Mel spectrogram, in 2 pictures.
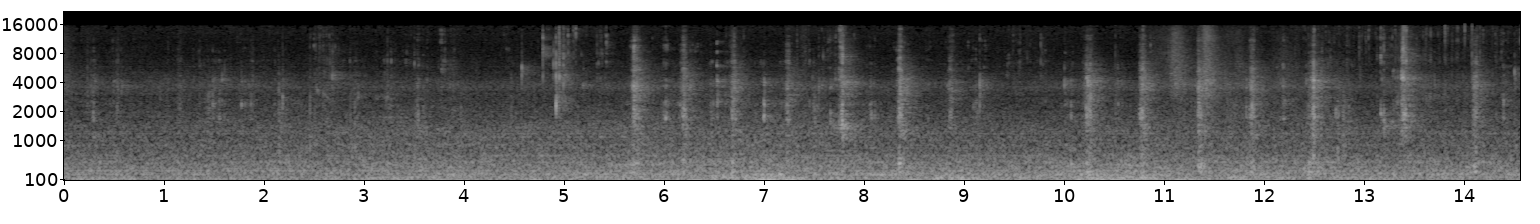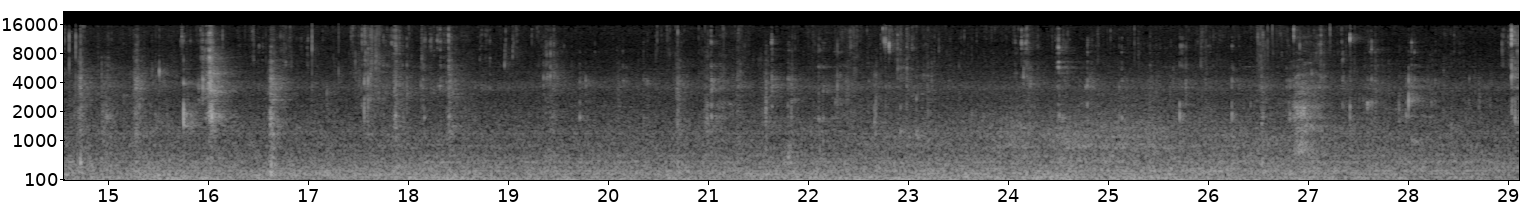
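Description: Close-up eating sounds of rotisserie chicken: chewing with wet mouth clicks and squishes, and the chicken being pulled apart by hand.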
